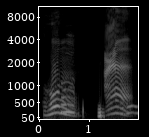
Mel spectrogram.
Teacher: Jangan di sana ada gunnah. Jangan di sana ada ikhfa, ada samar-samarnya, tidak ada ya. Tapi jelas hum a ya. Mimnya kebaca, ainnya kebaca. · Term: izhar syafawi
